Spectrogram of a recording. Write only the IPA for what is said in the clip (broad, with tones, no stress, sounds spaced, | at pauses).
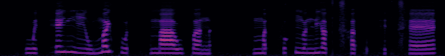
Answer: w ɪ˨ k̚ h e˥ j ŋ iː˨˩ w m ɐ˥ j kʷ ɐ˨ t̚ | m aː˨ w p ɐ˨˩ n | m ɐ˨ t̚ f ʊ˨˥ k̚ ŋ ɵ˨˧ n j ɐ˧ k̚ t͡sʰ ɐ˨ k̚ ɐ˧ p̚ h ɪ˨ k̚ t͡sʰ ɛː˨˧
